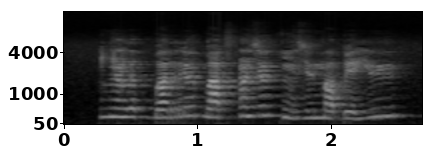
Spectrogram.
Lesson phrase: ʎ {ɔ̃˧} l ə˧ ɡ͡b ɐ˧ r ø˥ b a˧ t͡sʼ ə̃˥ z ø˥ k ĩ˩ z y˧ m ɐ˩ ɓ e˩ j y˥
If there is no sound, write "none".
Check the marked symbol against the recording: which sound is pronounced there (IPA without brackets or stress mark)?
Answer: ə̃˧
